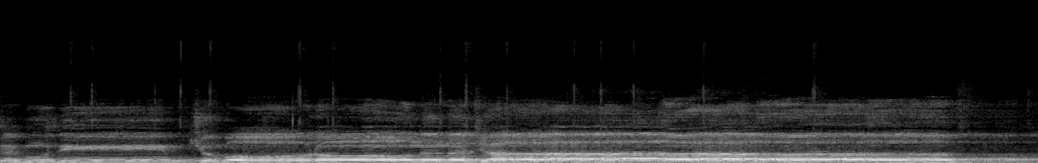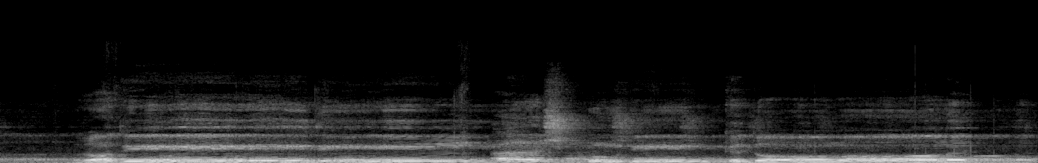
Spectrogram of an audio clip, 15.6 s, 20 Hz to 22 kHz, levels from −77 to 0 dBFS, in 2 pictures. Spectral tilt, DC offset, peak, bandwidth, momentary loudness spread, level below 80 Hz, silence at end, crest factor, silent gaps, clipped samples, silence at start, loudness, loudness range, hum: -6.5 dB/octave; under 0.1%; -6 dBFS; 9.4 kHz; 11 LU; -48 dBFS; 0 s; 12 dB; none; under 0.1%; 0 s; -18 LUFS; 3 LU; none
